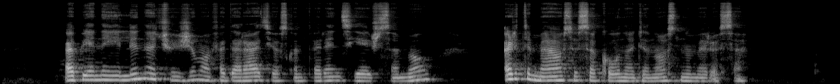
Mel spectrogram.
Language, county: Lithuanian, Vilnius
